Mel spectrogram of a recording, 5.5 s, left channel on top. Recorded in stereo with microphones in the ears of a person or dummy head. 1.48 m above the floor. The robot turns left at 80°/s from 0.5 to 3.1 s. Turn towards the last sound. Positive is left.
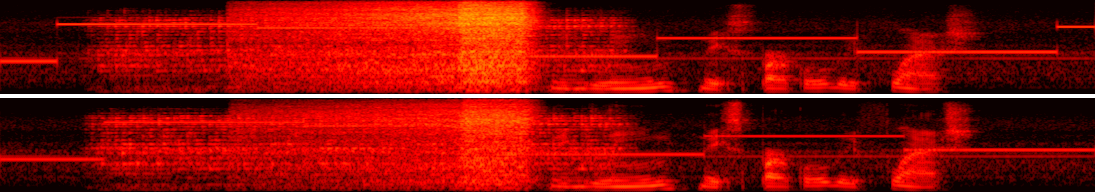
turn(degrees=-80)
